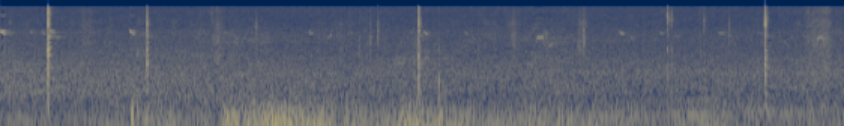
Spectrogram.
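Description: Plastic poles click into place on a frame.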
